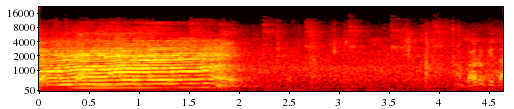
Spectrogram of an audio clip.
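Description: A sacrificial cow lets out one loud, close moo lasting about two seconds, followed by quiet shuffling and a brief spoken word near the end.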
